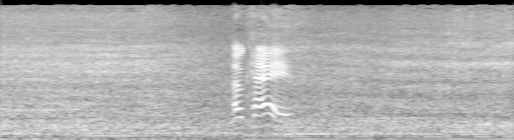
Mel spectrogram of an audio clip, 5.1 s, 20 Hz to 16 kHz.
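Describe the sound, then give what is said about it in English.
Steady engine drone from eight or nine military four-wheelers and a couple of police cars going up a street, holding level throughout, with a brief spoken word midway. “Oh, there's 8 or 9 four-wheelers from some type of military brigade and a couple cop cars just going up the street here.”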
